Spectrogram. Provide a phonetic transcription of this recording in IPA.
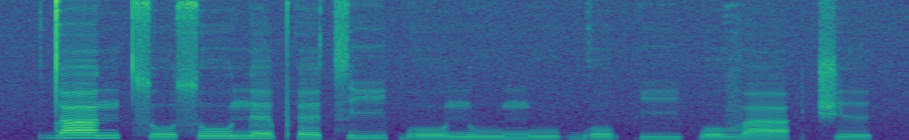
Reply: d aː˦ n t͡s o˨ s oː˦ n ɛ˦ pʰ ɛ˨ t͡s iː˦ ɓ oː˨ n uː˦ m uː˦ ɡ͡b o˦ k iː˨ p o˦ v a˨ | t͡ʃ ɪ˨

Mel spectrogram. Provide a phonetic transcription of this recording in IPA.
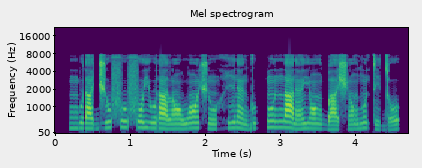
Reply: m u˨ ɾ a˨ d͡ʒ u˨˦ f u˧ f o˧ j u˨ ɾ a˨ l ɔ̃˨ w ɔ̃˧ ʃ ũ˨ h i˧ ɾ ɛ̃˨ ɡ u˧ k͡p ũ˦ n a˦˨ ɾ ɛ̃˨˦ j ɔ̃˧ ɡ͡b a˨ ʃ ɔ̃˨˦ ɡ ũ˦˨ t i˨ d o˨˦

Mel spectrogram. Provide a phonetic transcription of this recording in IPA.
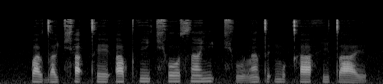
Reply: p a˦˨ ʊ̯ d a˦˨ ʊ̯ t͡ɕʰ ä˦ ʔ tʰ e˦ ʔ ä˦˨ pʰ ĩ˦ t͡ɕʰ o˦ sʰ ã˦ ɲ ɪ˦ ʔ t͡ɕʰ u˨ l ã˦˨ t ɪ˦ ʔ m o˦˨ kʰ ä˦ h i˦˨ t a˦˨ ɪ̯

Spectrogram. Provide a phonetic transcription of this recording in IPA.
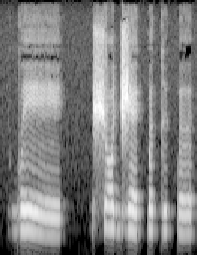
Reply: ɡʷ eː˦˨ | ʃ ɔ˦ d͡ʒ ɛ˦˨ k͡p ə˦ k ɨ˦ k͡p ə˦

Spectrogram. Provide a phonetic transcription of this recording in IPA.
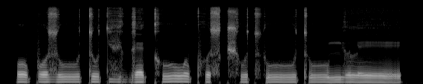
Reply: o p o z uː t u t vʲ ʊ ɡ ɛ kʰ u w ʊ pʰ ʊ s t͡ʃʰ u t͡sʼ uː tʼ uː mʲ ʊ l eː

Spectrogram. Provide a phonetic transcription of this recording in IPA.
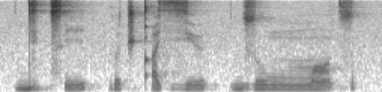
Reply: dʲ ʉ t͡sʼ i | ɾ u t͡ʃ qʼ ɛ sʲ zʲ ʉ | d͡z u mː ɔ̃ t͡s

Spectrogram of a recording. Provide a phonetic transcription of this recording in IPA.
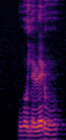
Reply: w o j ə ɭ ə ɽ u

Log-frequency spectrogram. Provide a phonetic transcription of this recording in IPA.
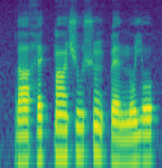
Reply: ɾ a˧ h ɛ˦ k͡p ã˦ ʃ u˦ ʃ ũ˦˨ k͡p ɛ˨ n o˨˦ j o˦

